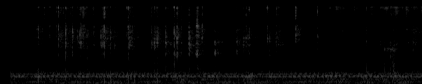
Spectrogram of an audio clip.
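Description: Fingertips tap and scratch the wall of a clear, frosted, medium-size plastic fast-food cup held in one hand and full of brown frozen cola slush. The result is a quiet, continuous run of bright, crinkly scratches and light taps, with a faint steady hum underneath.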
